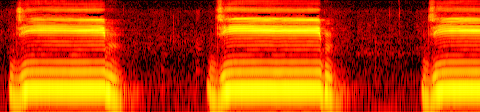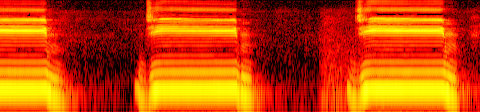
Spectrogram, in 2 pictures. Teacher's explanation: جیم کی ادائیگی میں زبان کے درمیان کو تالو کے ساتھ سختی سے لگا کر باریک آواز میں پڑھیں گے۔ کیسے؟ جیم، جیم، جیم، جیم، جیم۔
